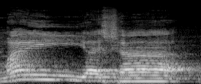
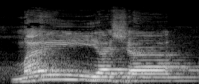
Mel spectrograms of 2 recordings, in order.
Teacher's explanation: This the idgham. Coming nun to the ya.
